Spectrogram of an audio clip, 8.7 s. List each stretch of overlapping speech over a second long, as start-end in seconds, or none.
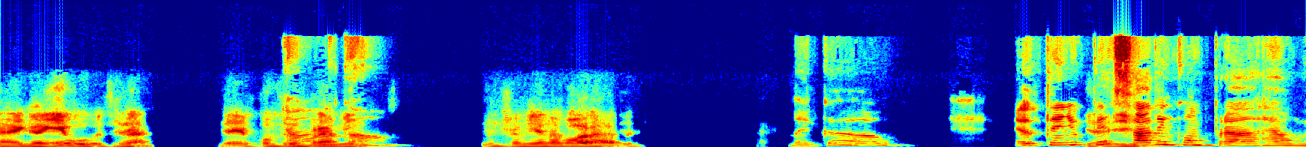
none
